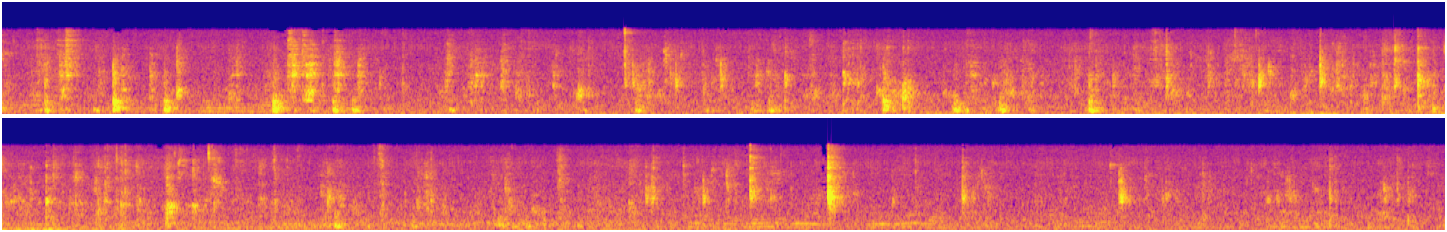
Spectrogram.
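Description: Irregular light clicks and taps from small dogs, several a second, with a few louder ticks scattered through.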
